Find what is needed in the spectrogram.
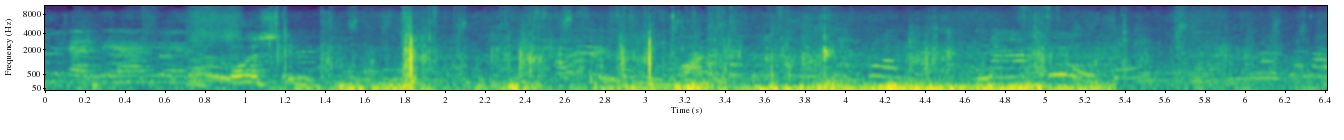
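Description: Indistinct voices of people talking in the background, with scattered footsteps and a couple of sharp clicks about two and three seconds in.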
